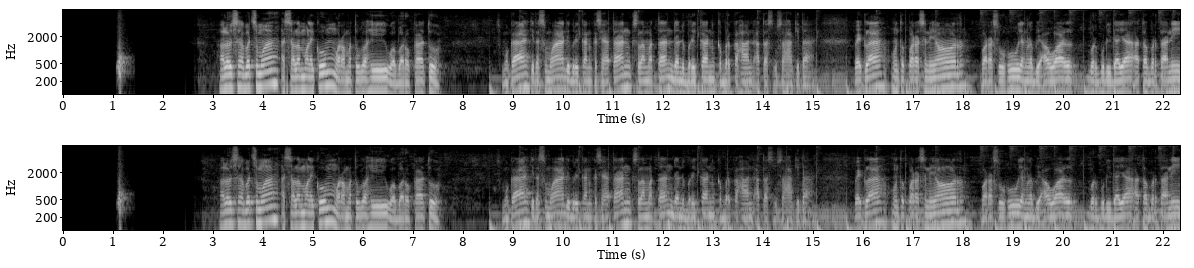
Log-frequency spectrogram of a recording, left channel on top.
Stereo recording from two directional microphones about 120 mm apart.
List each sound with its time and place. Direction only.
3.1 s speech: 40° left (ahead or behind)
8.6 s speech: 30° left (ahead or behind)
9.8 s speech: 40° left (ahead or behind)
11.2 s speech: 25° left (ahead or behind)
15.2 s music: 30° left (ahead or behind)
15.8 s speech: 30° left (ahead or behind)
